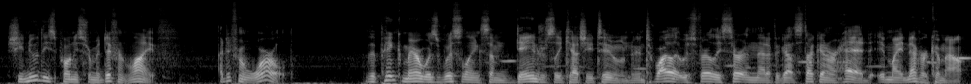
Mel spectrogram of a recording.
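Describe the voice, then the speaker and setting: Expressive low-voiced man narrating a story. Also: brisk, slight background noise. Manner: expressive, dramatic. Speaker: fan fiction reader, narrator. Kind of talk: dramatic scripted story narration.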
